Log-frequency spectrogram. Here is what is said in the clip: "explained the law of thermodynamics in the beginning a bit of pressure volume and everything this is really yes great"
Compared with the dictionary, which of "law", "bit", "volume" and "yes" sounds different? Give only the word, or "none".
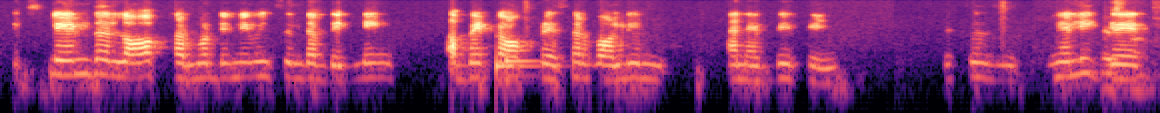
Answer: yes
